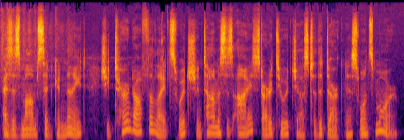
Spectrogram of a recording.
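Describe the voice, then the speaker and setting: A man's voice: mid-range voice, slightly rough, no echo, studio quality. A man narrating a spooky children's story from a script in a dramatic, suspenseful way.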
